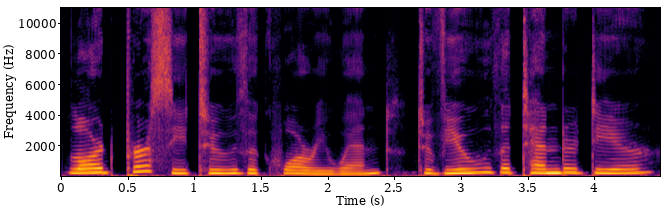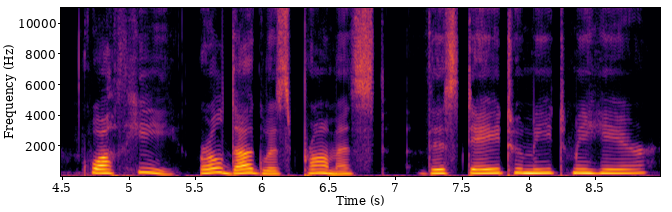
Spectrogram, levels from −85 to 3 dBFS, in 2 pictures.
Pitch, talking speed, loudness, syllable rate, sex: 230 Hz, 145 wpm, -18 LUFS, 3.9 syllables/s, female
